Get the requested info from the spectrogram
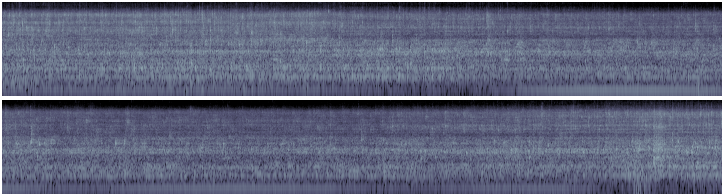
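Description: Water from an aquarium hang-on-back filter spilling steadily back into the tank as a continuous splashing trickle. It fades somewhat in the middle and grows louder again near the end.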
